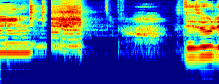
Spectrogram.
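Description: A female-sung pop song stops abruptly a moment in. A woman's breathy exhale follows, then a short voiced sound as she begins to react.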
